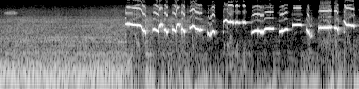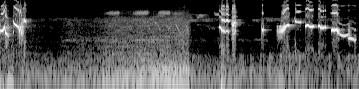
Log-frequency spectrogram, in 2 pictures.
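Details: Oriental magpie-robin female calling a male: two bursts of loud, sharp whistled and chattering phrases, rapid and varied, separated by a pause of about two seconds with faint background hum.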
